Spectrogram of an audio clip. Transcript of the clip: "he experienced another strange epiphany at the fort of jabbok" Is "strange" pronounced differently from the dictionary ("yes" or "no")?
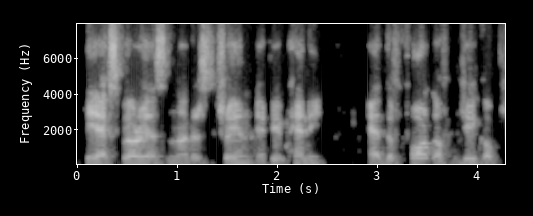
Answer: yes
